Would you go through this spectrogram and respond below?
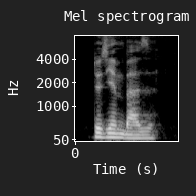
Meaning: alternative form of deuxième but
- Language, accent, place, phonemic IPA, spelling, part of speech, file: French, France, Lyon, /dø.zjɛm baz/, deuxième base, noun, LL-Q150 (fra)-deuxième base.wav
